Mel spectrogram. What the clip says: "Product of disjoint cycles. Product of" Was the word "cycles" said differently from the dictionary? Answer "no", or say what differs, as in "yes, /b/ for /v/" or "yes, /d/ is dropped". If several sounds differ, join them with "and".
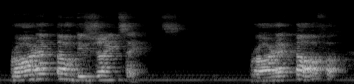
yes, /k/ is dropped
